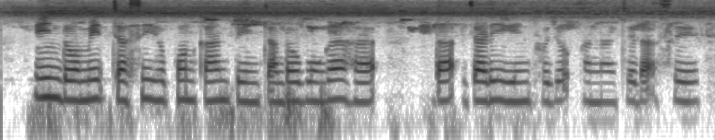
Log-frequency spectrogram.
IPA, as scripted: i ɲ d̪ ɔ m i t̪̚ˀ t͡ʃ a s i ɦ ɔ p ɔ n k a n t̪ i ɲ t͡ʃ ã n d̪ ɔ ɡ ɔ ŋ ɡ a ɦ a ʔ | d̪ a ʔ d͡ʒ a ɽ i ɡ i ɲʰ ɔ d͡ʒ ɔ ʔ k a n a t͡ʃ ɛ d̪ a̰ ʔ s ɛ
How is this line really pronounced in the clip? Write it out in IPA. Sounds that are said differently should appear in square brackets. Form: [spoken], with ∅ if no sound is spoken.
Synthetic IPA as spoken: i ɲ d̪ ɔ m i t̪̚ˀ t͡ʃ a s i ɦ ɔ p ɔ n k a n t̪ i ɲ t͡ʃ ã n d̪ ɔ [b] ɔ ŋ ɡ a ɦ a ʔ | d̪ a ʔ d͡ʒ a ɽ i ɡ i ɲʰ ɔ d͡ʒ ɔ ʔ k a n a t͡ʃ ɛ d̪ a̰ ʔ s ɛ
